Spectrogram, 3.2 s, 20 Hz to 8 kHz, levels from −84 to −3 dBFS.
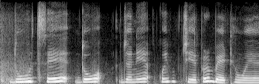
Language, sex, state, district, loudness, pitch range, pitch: Hindi, female, Bihar, Katihar, -14 LUFS, 240-295 Hz, 265 Hz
